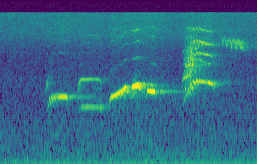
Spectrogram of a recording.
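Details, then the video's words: Moonlit common blackbird song, short flute-like notes stepping down, then a louder swooping whistle, ending abruptly in a harsh, high-pitched squeaky flourish. "Blackbird sings under the moon"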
